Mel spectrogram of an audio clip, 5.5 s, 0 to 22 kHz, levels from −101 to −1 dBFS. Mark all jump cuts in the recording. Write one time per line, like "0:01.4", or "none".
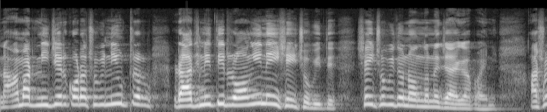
none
